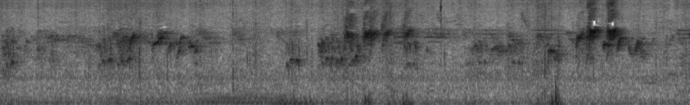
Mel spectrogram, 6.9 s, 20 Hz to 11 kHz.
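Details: Red-whiskered bulbuls released in a group of 1000 for the New Year: a steady jumble of sharp, tinkling chirps and short warbles from many birds, with occasional flapping and knocks.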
